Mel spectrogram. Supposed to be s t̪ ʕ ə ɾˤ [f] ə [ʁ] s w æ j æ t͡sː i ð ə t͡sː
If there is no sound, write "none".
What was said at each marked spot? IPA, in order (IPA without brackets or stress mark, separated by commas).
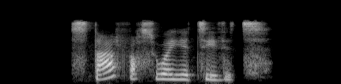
f, ʁ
